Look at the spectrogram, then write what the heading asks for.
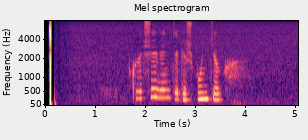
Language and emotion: Russian, sad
